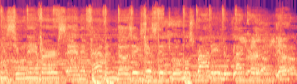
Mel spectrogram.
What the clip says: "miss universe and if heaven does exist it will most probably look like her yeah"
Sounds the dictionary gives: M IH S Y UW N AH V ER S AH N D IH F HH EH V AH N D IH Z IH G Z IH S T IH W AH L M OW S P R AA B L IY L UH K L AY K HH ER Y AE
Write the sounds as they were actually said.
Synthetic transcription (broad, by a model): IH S Y UW N AH V ER S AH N IH F HH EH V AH N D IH Z IH G Z IH S T IH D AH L M OW S B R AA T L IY L UH K L AY K HH ER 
